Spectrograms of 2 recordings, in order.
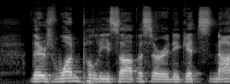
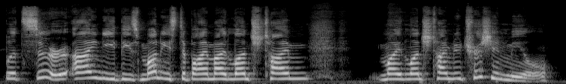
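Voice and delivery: put-on high-pitched pleading teen; whiny teen voice; 10 semitones higher than usual. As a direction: whine it up high. Teen pleading to impound guy.

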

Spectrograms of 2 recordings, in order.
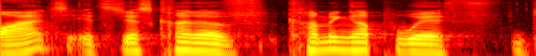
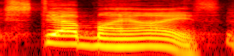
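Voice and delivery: high, slow mock cry of discovery; excited exclamation; 9 semitones higher, much slower than usual. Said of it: "like he's excited about something he's discovered".

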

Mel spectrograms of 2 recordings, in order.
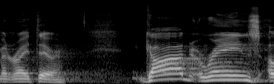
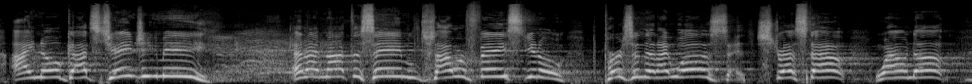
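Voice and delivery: fervent preaching; 7 semitones higher than usual. Acted. Pastor fervently urging the congregation toward joy. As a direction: preach it out with full conviction.

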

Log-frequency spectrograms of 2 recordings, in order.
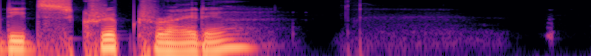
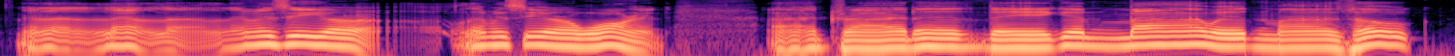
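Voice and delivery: [name]; 4 semitones higher than usual. Retold or imitated. Reviewer mocking [name]'s acting, exaggerated impression. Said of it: "was [name]".

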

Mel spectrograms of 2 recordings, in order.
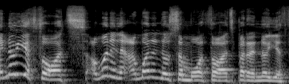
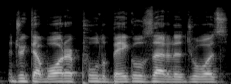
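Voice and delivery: put-on New Jersey accent; 8 semitones lower, 4 dB quieter than usual. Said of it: "New Jersey accents sound like".

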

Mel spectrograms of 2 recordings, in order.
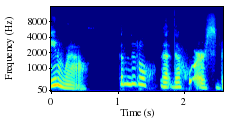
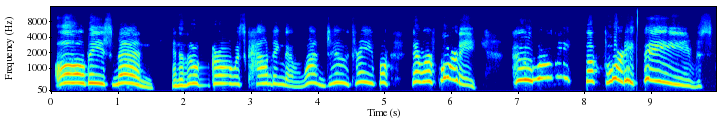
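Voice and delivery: climbing higher and louder with every number; building excitement; 10 semitones higher, 6 dB louder than usual. A narrator's reading. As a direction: count them off, rising to a thrilling reveal. Narrator counts the thieves, building.

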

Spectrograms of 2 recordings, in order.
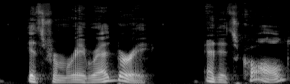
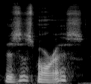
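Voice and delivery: plain reading voice

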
